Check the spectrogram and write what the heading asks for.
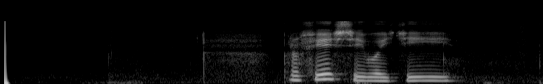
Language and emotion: Russian, sad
